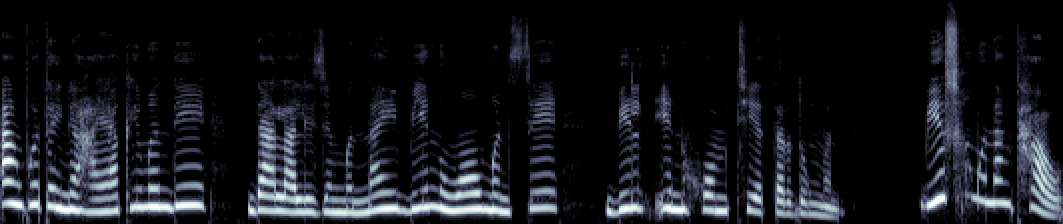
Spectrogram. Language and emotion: Bodo, surprised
